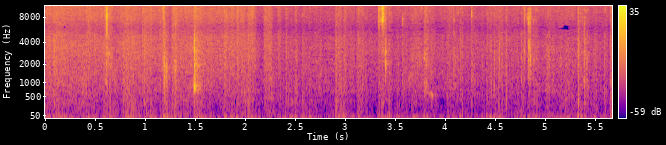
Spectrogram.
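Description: Close-miked eating: wet chewing and mouth sounds with scattered sharp clicks and smacks, the loudest about one and a half seconds in, as food is chewed and picked up by hand.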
